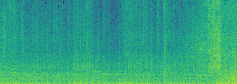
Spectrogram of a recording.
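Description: Sustained automatic gunfire in an action film battle, a dense continuous roar of rapid shots with heavy low rumble, loud and close throughout without any talk.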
